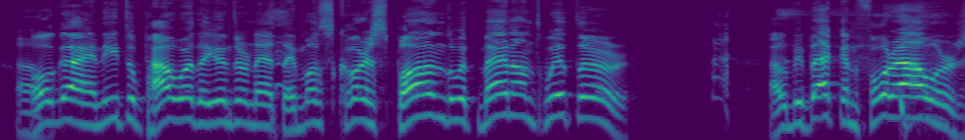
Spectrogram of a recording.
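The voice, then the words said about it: Put-on European accent. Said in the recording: “If you do a European accent, it's not racist.”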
